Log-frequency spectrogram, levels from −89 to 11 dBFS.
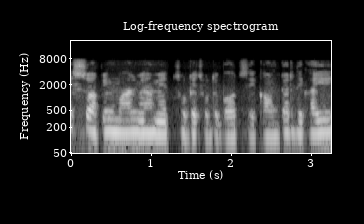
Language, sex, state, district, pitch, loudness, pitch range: Hindi, male, Chhattisgarh, Bilaspur, 135 Hz, -17 LUFS, 125-145 Hz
